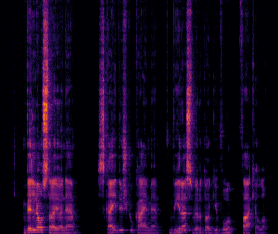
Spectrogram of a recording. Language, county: Lithuanian, Vilnius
